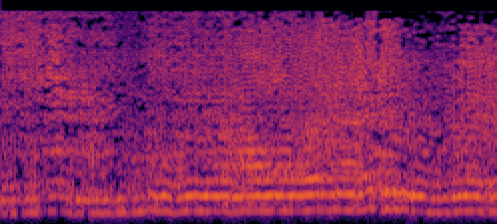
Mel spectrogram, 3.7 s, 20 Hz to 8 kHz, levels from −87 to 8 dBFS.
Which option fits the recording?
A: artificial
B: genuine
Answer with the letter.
A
